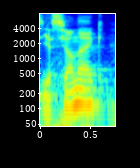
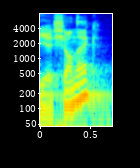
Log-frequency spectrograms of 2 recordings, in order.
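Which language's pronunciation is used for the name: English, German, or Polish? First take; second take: German; Polish. First: The name is said with a German pronunciation. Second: The name is said with a Polish pronunciation. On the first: "the German pronunciation is" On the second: "the Polish pronunciation would be"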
